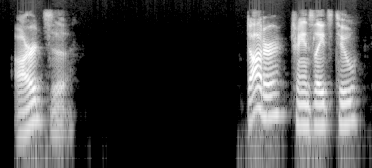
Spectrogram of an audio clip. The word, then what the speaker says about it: 儿子: The word son translates as 儿子, and it is pronounced using the mid-rising tone. Can you say 儿子?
